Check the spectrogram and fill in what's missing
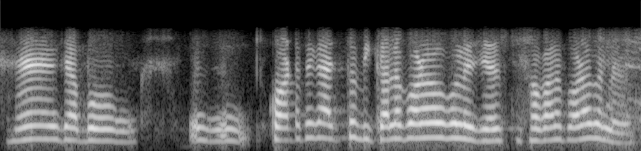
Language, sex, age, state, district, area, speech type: Bengali, female, 18-30, West Bengal, Cooch Behar, rural, conversation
